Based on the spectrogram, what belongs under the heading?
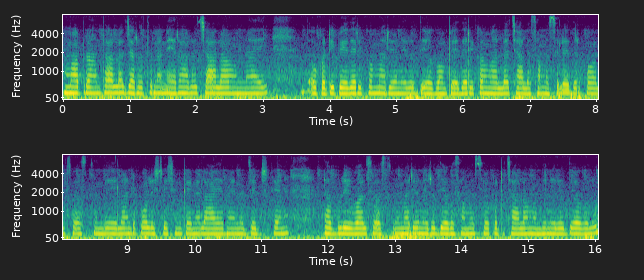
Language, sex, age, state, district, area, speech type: Telugu, female, 18-30, Andhra Pradesh, Visakhapatnam, urban, spontaneous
